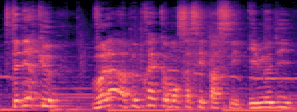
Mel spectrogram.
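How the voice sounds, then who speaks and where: Young guy telling funny stories, high lively voice, echoey room, mic kinda far, music under. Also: quick pace. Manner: animated, lots of fillers and restarts, puts on voices. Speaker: vlogger. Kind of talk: comic storytelling vlog. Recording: roomy echo, distant mic, music behind.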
